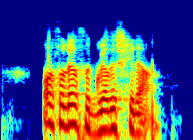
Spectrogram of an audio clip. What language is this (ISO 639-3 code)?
kab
